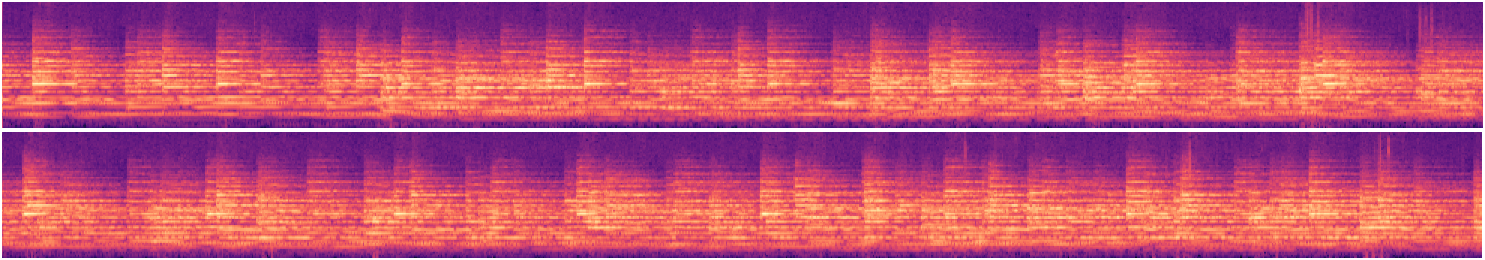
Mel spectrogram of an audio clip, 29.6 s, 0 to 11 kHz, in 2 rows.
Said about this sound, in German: Es ist 12 Uhr. Sie hören die Glocken der Pfarrkirche Meckenhofen in Oberösterreich.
